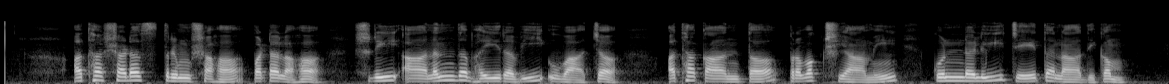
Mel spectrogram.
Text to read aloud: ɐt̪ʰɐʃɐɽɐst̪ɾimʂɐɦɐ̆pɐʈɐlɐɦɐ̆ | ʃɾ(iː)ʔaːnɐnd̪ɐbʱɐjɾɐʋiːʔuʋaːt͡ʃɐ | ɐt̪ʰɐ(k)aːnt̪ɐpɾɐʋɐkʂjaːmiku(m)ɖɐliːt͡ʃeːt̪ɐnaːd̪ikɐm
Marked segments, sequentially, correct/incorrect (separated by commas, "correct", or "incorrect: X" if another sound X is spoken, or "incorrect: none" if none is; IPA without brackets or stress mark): correct, correct, incorrect: ɳ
